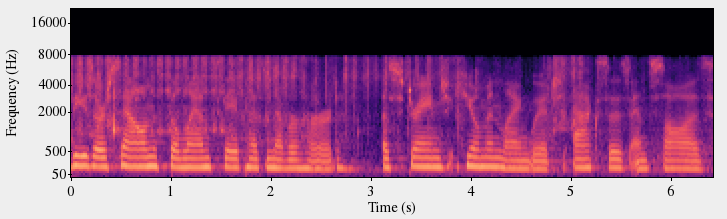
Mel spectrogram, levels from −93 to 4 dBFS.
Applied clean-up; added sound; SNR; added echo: none; Domestic sounds, home sounds; 15 dB; none.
